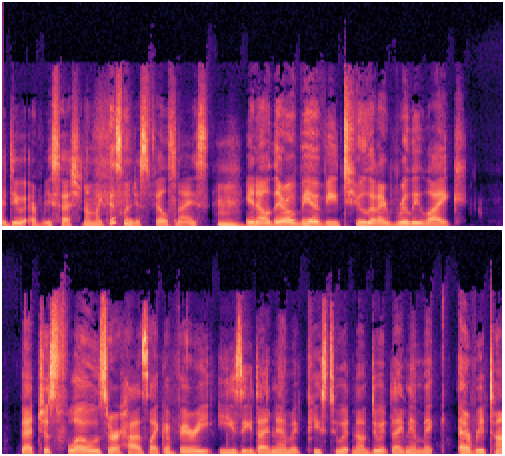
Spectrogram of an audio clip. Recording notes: We met up in Red Rock and recorded a nice long chat in the van.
